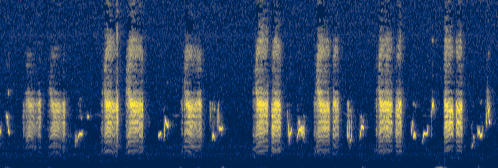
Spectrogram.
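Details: Male Southern fiscal calling on Mountain Drive near Grahamstown: loud harsh, rasping double notes repeated roughly every second, interspersed with short thin whistled notes, against faint low background noise.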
